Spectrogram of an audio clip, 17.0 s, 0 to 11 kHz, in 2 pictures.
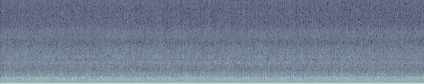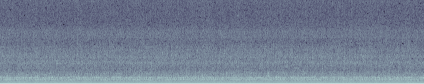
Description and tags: Water Pump. recorded with Zoom H1.
industrial, pump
